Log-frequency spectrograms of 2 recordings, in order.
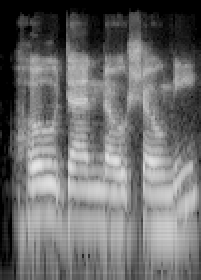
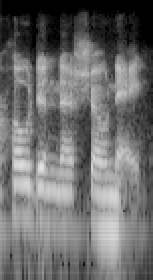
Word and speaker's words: Haudenosaunee: Haudenosaunee is pronounced. Haudenosaunee, like a knee, or Haudenosaunee. Both of those are right.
